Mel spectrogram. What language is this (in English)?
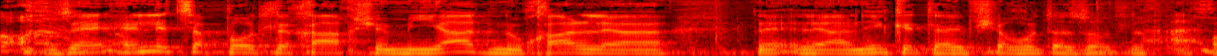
Hebrew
